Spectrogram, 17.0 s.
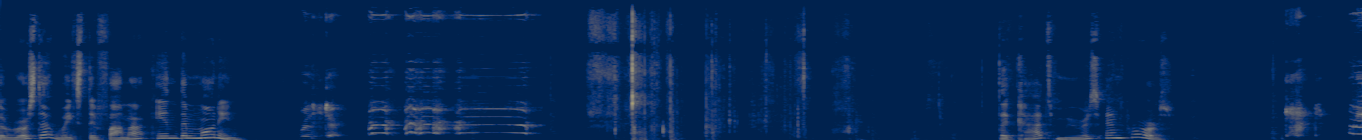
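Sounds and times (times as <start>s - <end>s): recorded rooster crowing: 4.6s - 6.9s
paper page turning: 7.3s - 11.0s.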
